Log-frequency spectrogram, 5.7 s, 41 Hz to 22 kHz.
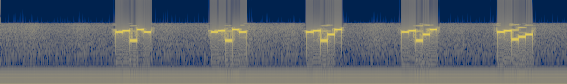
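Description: Five-tone selective call (ZVEI), heard as quick runs of five tones, tones of about 70 ms. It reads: 89108 89108 89160 89160 89246
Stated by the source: Five-tone ZVEI selective call 89072, received by SDR.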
